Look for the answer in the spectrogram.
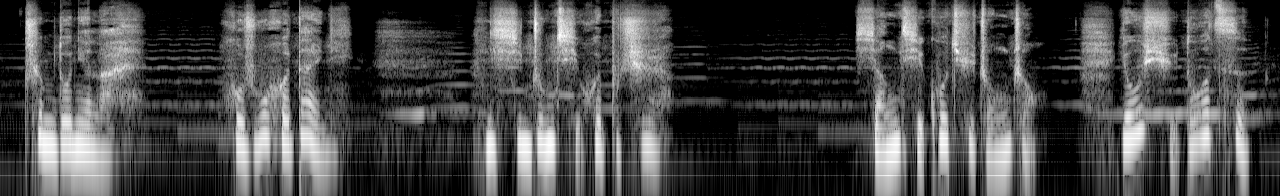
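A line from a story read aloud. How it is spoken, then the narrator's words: Heavy, low voice. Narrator (Chinese): 高树清…声音沉沉的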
